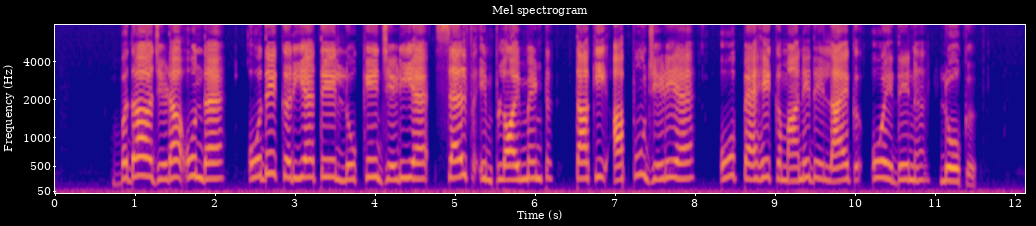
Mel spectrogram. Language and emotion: Dogri, neutral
